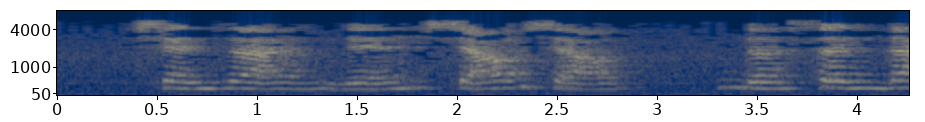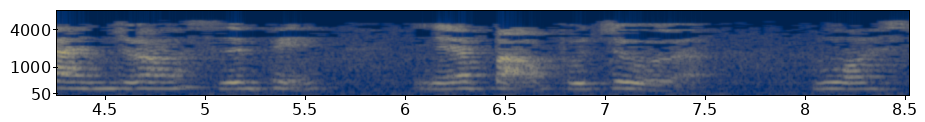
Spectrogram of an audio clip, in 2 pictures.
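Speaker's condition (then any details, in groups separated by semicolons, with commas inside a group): ALS; onset about three years ago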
